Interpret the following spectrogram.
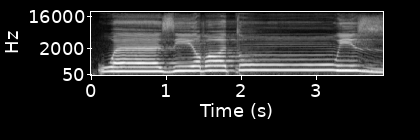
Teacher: Zinya berdesis ya. Ada sifat shofirnya. · Karena ada tanwin dommah menghadapi huruf wau. Cara bacanya tanwin lebur ke wau disertai dengung. · Zainya berdesis ya, ada sifat sofirnya. Wizra. Ro dibaca tafkhim karena berharokat fathah, maka dibacanya tebal. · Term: idgham bighunah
